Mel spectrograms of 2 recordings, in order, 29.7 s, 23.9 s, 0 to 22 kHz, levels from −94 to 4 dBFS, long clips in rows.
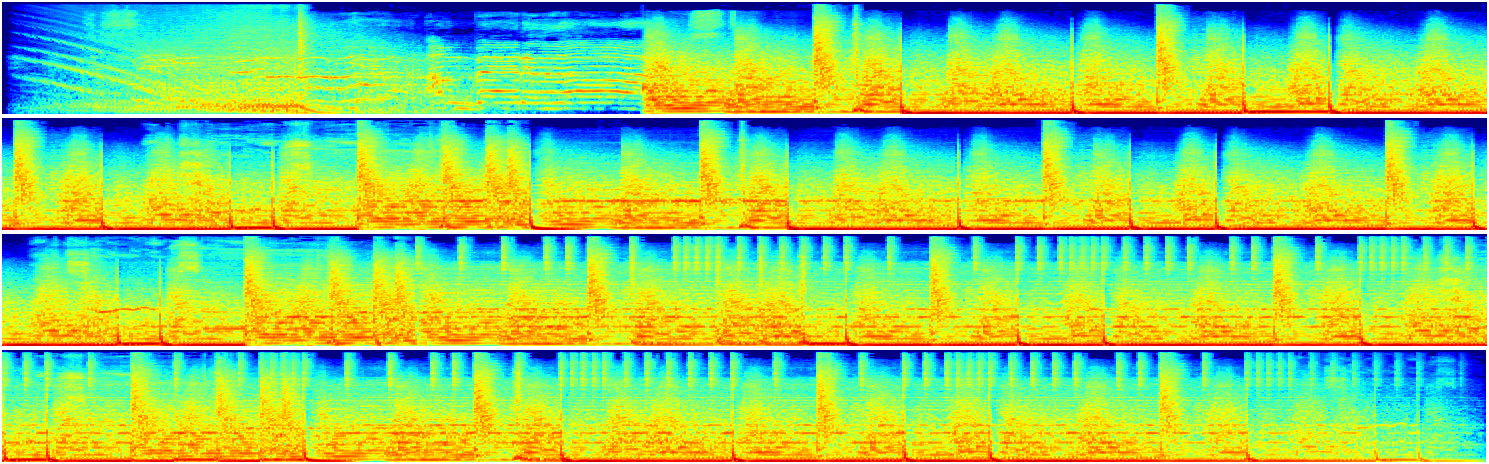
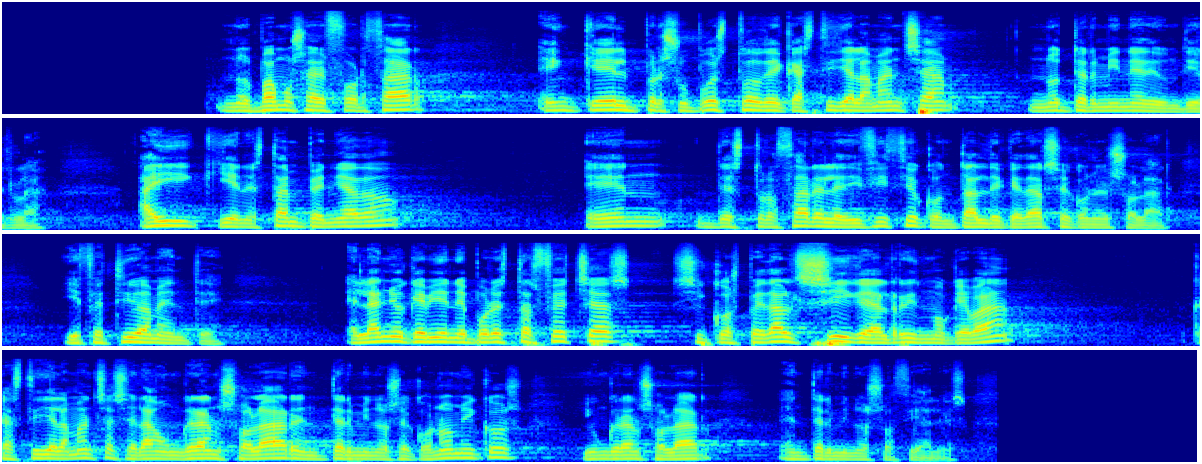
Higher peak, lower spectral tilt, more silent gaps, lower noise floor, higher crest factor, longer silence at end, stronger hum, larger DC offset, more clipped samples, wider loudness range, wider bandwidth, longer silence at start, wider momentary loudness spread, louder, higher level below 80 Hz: first, 0 dBFS vs -6 dBFS; about the same, -4.5 dB/octave vs -5 dB/octave; neither; second, -33 dBFS vs -72 dBFS; second, 8 dB vs 26 dB; second, 0.05 s vs 1.15 s; neither; neither; neither; second, 2 LU vs 5 LU; first, 20 kHz vs 16 kHz; second, 0.4 s vs 1.1 s; second, 9 LU vs 14 LU; first, -10 LUFS vs -32 LUFS; first, -10 dBFS vs -46 dBFS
